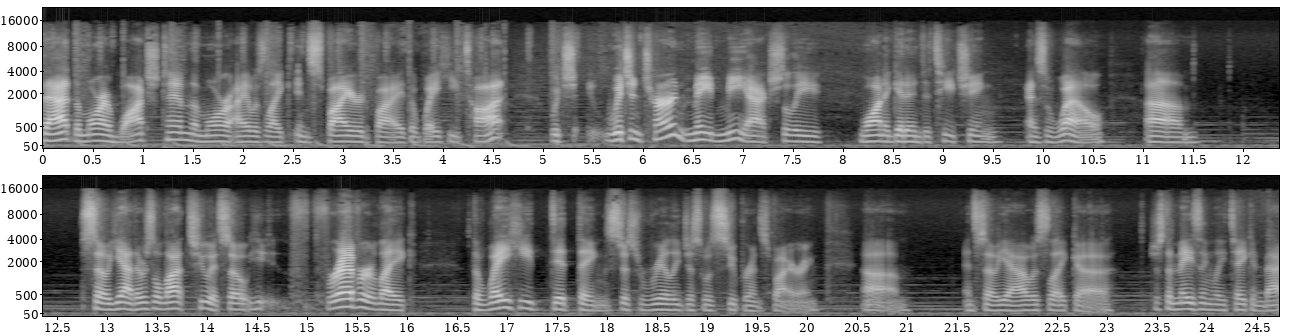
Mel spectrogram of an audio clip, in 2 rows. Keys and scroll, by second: 17.2 ctrl+z.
